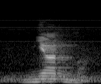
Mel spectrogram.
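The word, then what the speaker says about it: မြန်မာ: যাই হোক, বাহিনীরা র উচ্চারণ করতে পারে না, র এর জায়গায় ইয় উচ্চারণ করে। তো ম্রনমা যেটা লিখছে, ম্রনমার অ্যাকচুয়াল বার্মিজ প্রোনাউন্সিয়েশন হয় মিয়ানমা। মিয়ানমা ইয় উচ্চারণ হয়, মিয়ানমার থেকে ইংরাজিতে এই জন্য মিয়ানমার থেকে স্পেলিংটা লেখে MY দিয়ে।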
